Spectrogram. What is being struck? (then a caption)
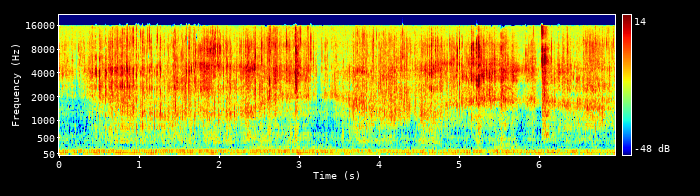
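Silicone scrubber pad with bristle nubs. Long yellow acrylic nails scratch across the bristle nubs of a small red silicone facial scrubber held in the hand. The result is a steady, dense, bright crinkling scratch over a constant low hum, with a few sharper scrapes standing out near the end.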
